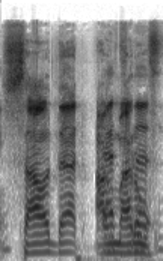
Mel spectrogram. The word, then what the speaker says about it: Saudat Almaroof: You actually pronounced it properly. Saudat Almaroof. That's the right way to pronounce it.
